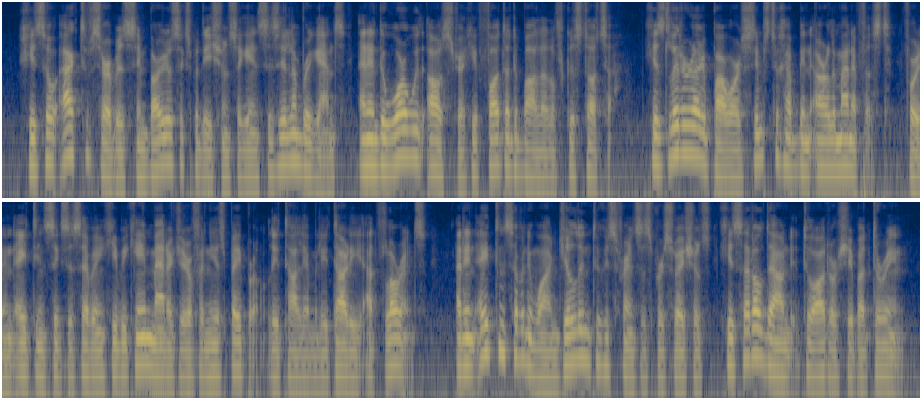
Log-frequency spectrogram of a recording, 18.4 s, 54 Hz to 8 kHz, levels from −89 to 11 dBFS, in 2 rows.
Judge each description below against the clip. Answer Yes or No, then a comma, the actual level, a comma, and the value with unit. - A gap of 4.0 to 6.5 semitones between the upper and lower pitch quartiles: Yes, average, 5.2 semitones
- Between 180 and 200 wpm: Yes, average, 195 wpm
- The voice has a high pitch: No, low, 110 Hz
